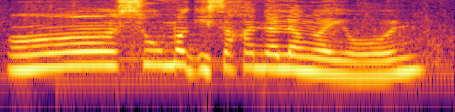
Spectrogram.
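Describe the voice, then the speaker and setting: An actress with a Filipino accent playing a friendly, playful young local woman in a radio drama, lively and coaxing. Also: sits high, a little slow, soft background music. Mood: curious. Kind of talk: Tagalog radio drama acting.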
